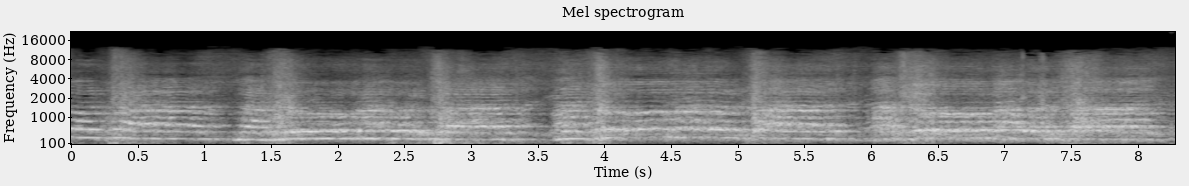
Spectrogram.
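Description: Crowd of men chanting together in unison, with a rhythmic slap about once a second keeping time.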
